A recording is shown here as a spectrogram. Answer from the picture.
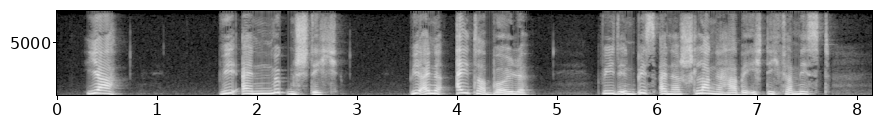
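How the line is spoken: Calling back. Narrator (German): rief Maimun zurück

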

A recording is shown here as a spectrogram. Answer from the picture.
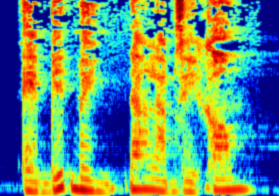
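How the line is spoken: Husky, intimate. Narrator (Vietnamese): Bạch Tiến Vũ giọng khàn khàn nói

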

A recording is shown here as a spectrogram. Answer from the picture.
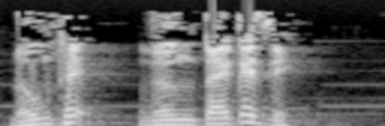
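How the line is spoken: Sneering speech. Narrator (Vietnamese): Mạc Nam Lão Ma cười khẩy nói

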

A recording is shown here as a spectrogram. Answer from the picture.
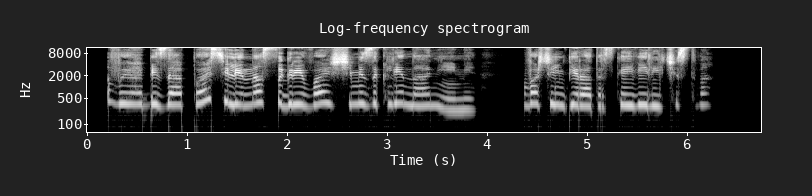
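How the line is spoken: Purring female voice. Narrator (Russian): промурлыкала Ньяра Цыкин

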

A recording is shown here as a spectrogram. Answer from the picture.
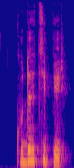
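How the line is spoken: Plain. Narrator (Russian): спросил он

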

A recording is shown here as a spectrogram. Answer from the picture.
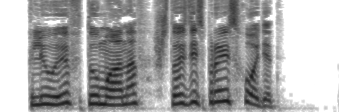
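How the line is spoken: Shouted while rushing. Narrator (Russian): прокричал учитель физики, на всех парах спешащий к месту боевых действий

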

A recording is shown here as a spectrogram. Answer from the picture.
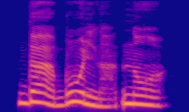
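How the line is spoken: Moaning in pain. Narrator (Russian): Она застонала вместе с ним

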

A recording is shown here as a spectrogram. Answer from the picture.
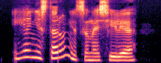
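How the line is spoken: Gentle reassuring tone. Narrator (Russian): заверила мэр ласковым тоном

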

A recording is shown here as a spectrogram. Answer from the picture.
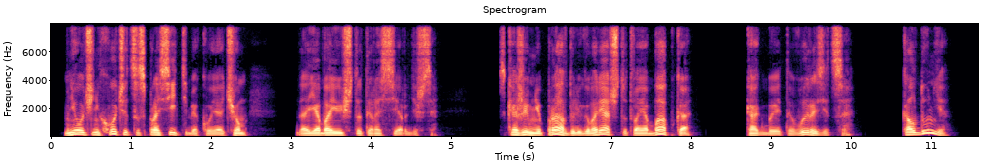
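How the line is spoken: Calm. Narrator (Russian): спокойно помогла мне Олеся

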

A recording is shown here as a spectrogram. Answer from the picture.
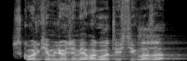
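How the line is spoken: Angry blurt. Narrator (Russian): сердито выпалил енох

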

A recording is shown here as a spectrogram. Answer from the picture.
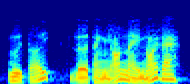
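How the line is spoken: Lowered voice. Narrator (Vietnamese): hạ giọng nói với con thứ ba là Oa Khoác Đài

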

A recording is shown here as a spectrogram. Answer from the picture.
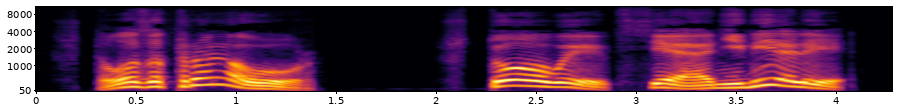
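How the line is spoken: Loud shout breaking silence. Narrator (Russian): Салтыков нарушая тишину, закричал

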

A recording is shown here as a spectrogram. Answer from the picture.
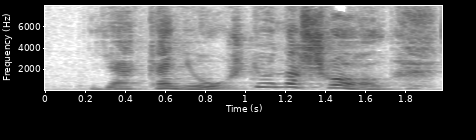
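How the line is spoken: Offended tone. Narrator (Russian): тем же обиженным тоном заявил Мэтти

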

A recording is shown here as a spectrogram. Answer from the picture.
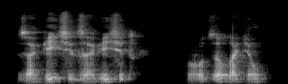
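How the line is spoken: Displeased grumbling. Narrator (Russian): недовольно проворчал Калдервуд

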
